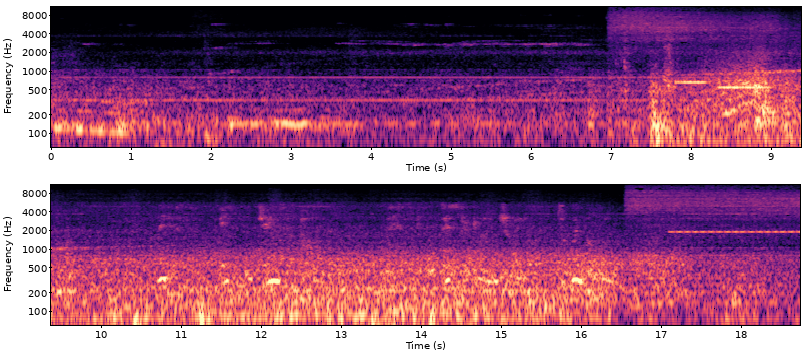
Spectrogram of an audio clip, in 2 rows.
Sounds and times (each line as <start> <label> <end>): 0.0 train action 18.7
7.0 hiss 9.3
16.6 hiss 18.7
